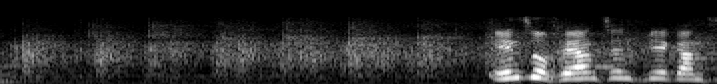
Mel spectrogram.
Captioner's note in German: Demonstrativer Beifall Freie Demokraten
